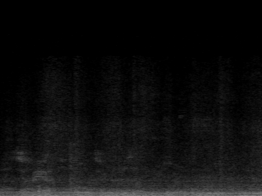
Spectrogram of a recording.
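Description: Steady rumbling train interior ambience, a continuous low-frequency drone with faint mechanical rattles and a soft tonal hum, with no clear talking.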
